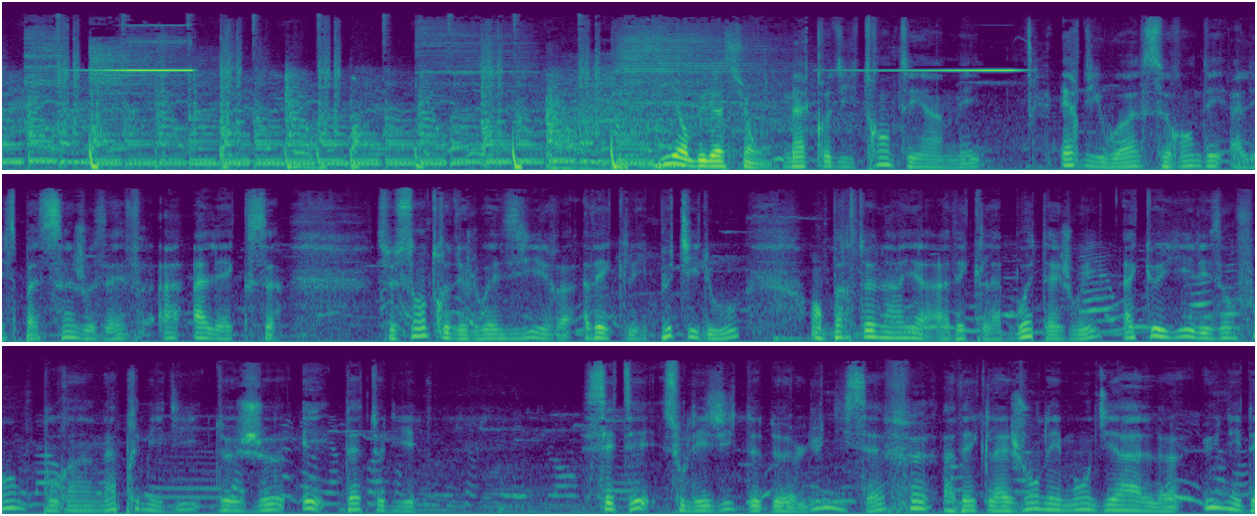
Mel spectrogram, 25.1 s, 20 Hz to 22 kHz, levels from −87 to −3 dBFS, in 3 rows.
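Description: Loudspeaker feedback squeal at 0.37–1.32 s and 5.41–6.92 s: a 4.2 kHz loop tone swells over roughly half a second, then a second, to about 10 dB above the sound, showing as a bright horizontal spectrogram line.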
